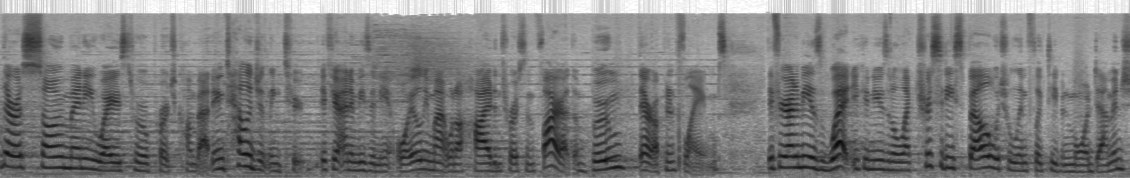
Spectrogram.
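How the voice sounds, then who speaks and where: A woman's voice: medium pitch, expressive, fast, darkish tone. A woman reading scripted video game reviews and news as a presenter. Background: music.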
